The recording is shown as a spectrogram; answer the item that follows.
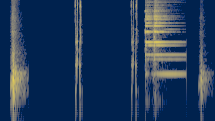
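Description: Sound effects of an animated subscribe button and notification bell: a short loud swoosh at the start, two quick click sounds about a second apart, then a bright bell ding that rings for under a second and cuts off sharply near the end.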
